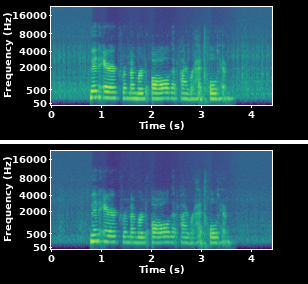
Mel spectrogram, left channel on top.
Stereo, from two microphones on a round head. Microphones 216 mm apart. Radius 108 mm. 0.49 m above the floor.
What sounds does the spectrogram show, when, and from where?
0.8 s a woman speaking: 45° left (ahead or behind), 0.9 m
